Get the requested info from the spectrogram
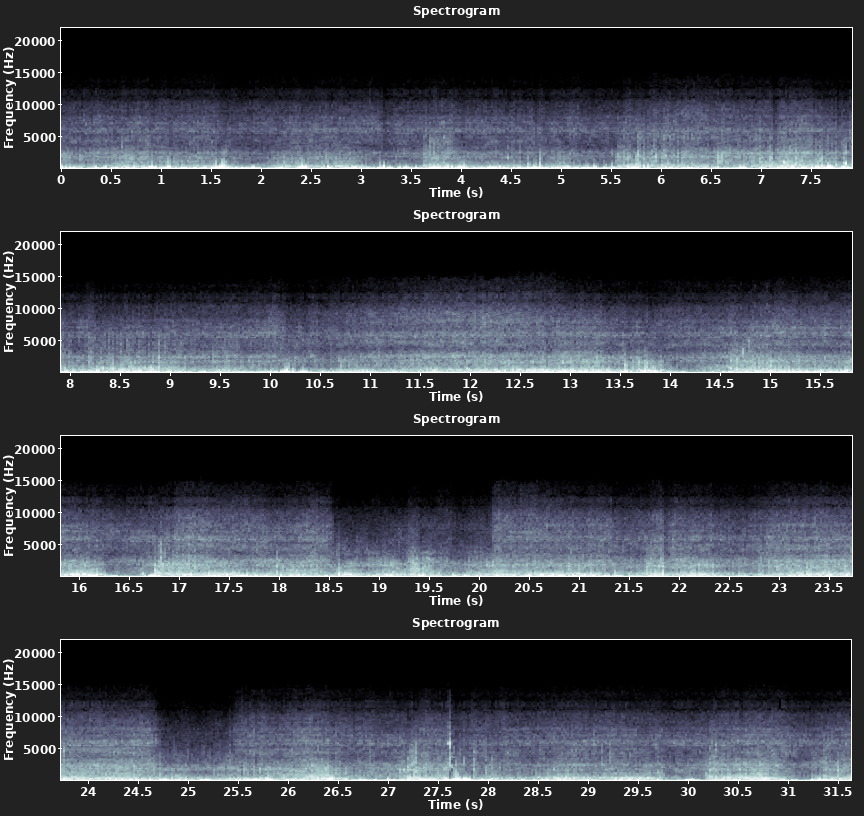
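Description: Mountain bike descending a dirt flow trail: steady wind rushing over the action-camera microphone, with the rumble and rattle of tyres and bike over the bumpy trail.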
